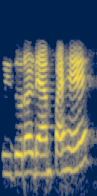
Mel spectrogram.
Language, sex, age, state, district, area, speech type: Marathi, female, 30-45, Maharashtra, Wardha, rural, conversation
